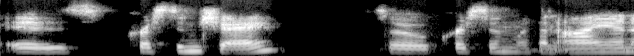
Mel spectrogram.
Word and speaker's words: Shea: my name is kristen shay so kristen with an ion at the end and shea is spelled like shea butter s-h-e-a would be a good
